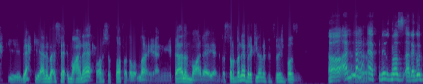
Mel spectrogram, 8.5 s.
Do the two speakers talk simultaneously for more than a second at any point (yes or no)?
no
